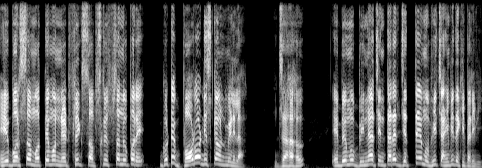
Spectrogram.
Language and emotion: Odia, happy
